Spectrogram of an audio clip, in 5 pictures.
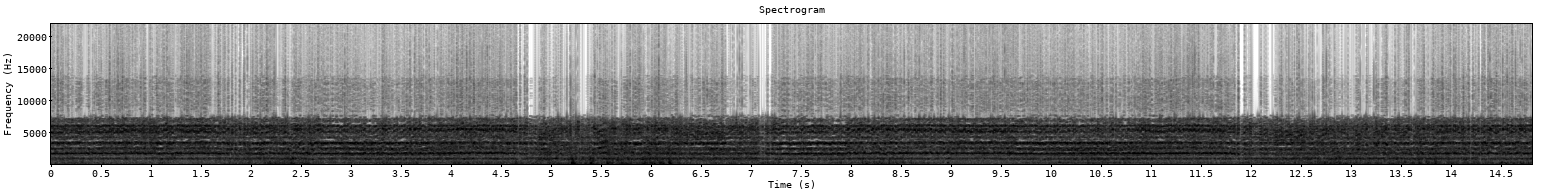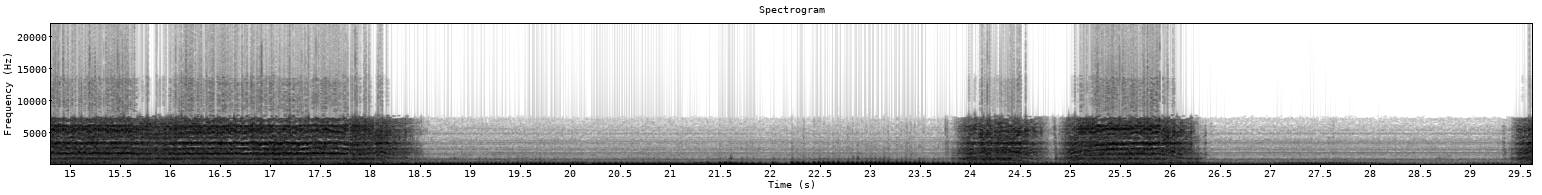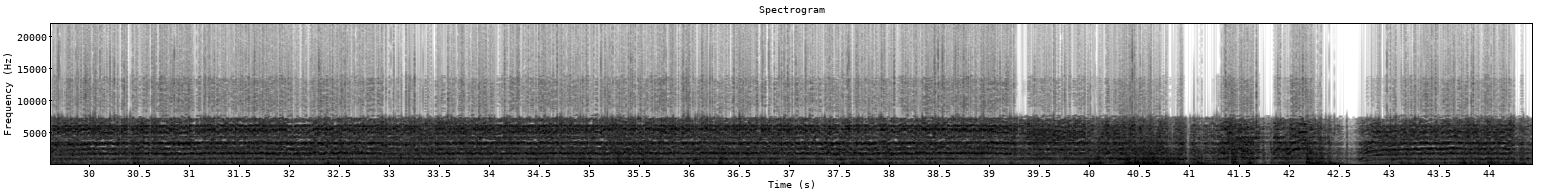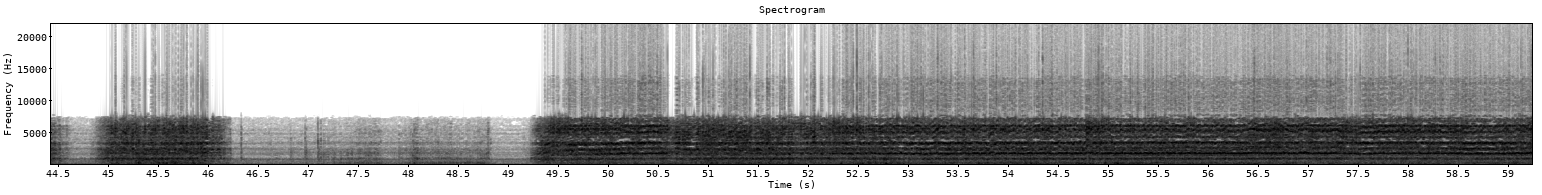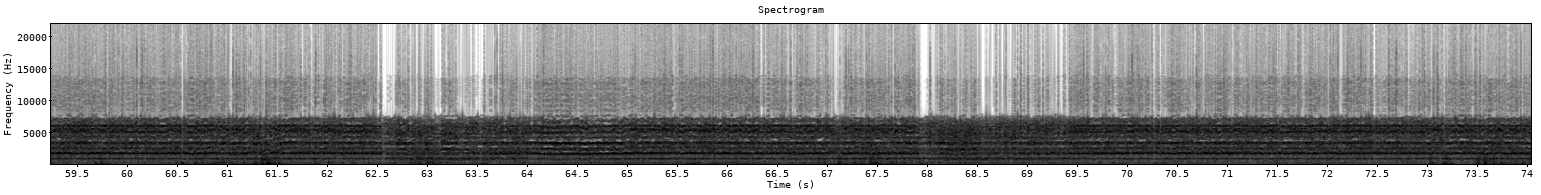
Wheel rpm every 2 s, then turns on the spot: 230, 220, 220, 220, 230, 220, 220, 230, 220, 40, 0, 0, 110, 30, 40, 220, 220, 230, 230, 220, 190, 170, 110, 30, 50, 220, 220, 210, 220, 230, 230, 230, 220, 230, 230, 230, 230.
46-48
